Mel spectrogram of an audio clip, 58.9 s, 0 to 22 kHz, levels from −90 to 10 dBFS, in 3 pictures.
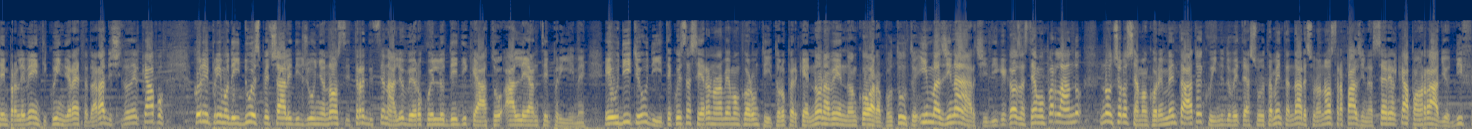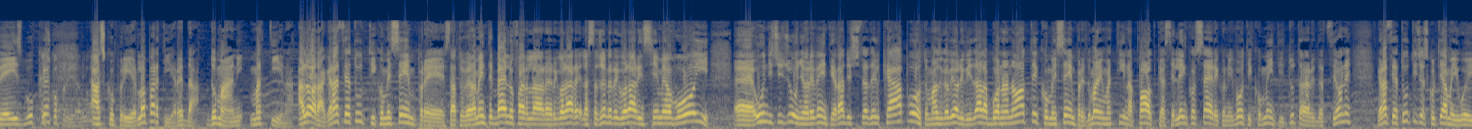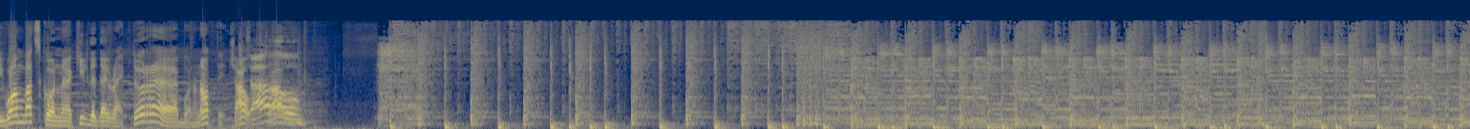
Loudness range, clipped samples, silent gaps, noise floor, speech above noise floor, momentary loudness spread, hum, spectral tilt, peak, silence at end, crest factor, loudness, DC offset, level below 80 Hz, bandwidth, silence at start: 10 LU; 0.2%; none; -42 dBFS; 30 dB; 11 LU; none; -4.5 dB/octave; 0 dBFS; 0 s; 12 dB; -12 LUFS; under 0.1%; -30 dBFS; 12 kHz; 0 s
